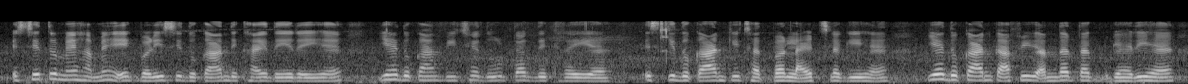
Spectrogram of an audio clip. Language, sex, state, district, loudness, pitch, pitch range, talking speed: Hindi, female, Maharashtra, Dhule, -19 LUFS, 180 Hz, 165-195 Hz, 175 wpm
